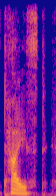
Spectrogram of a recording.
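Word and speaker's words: Tiste: It is just, sorry, not Tisti. I've learned, I did that to make you all mad at me again. No, I've learned from my mistakes. It is Teist. I've learned the correct pronunciation at this point.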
